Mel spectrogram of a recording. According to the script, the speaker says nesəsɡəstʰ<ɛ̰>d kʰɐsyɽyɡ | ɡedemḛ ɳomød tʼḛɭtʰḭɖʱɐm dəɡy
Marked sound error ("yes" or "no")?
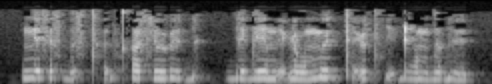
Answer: yes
